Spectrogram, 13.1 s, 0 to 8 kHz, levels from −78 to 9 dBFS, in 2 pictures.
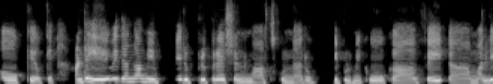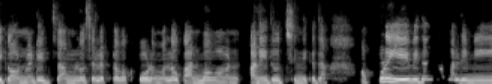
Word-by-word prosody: Okay 220 Hz, -1 st, 0 dB
okay. 195 Hz, -, -6 dB, 0.3 s
అంటే 255 Hz, +4 st, +6 dB, 0.2 s
ఏ -, -, +10 dB
విధంగా 285 Hz, +1 st, +1 dB
మీ 270 Hz, -, +6 dB, 0.3 s
మీరు -, -, +7 dB, 0.2 s
ప్రిపరేషన్‌ని 475 Hz, -, +3 dB
మార్చుకున్నారు? 210 Hz, 0 st, -5 dB, 0.4 s
ఇప్పుడు 210 Hz, +1 st, -2 dB
మీకు 205 Hz, 0 st, -4 dB, 0.2 s
ఒక 210 Hz, -, -14 dB, 0.4 s
ఫే 210 Hz, -, +2 dB, 0.3 s
ఆహ్, 195 Hz, -1 st, -7 dB
మళ్ళీ 205 Hz, +4 st, +3 dB
గవర్నమెంట్ 215 Hz, +1 st, -4 dB
ఎగ్జామ్స్‌‌లో 200 Hz, +2 st, -6 dB
సెలెక్ట్ 205 Hz, +1 st, -4 dB
అవ్వకపోవడం 205 Hz, -2 st, -3 dB
వల్ల 205 Hz, +2 st, -2 dB
ఒక 225 Hz, -, -15 dB
అనుభవం 220 Hz, +2 st, -4 dB
అన్ 200 Hz, 0 st, -9 dB, 0.2 s
అనేదొచ్చింది 205 Hz, -1 st, -4 dB
కదా! 195 Hz, +1 st, -5 dB, 0.5 s
అప్పుడు 290 Hz, +8 st, 0 dB, 0.2 s
ఏ -, -, +9 dB
విధంగా 250 Hz, +5 st, -3 dB
మళ్ళీ 225 Hz, -1 st, -1 dB
మీ 215 Hz, 0 st, -3 dB
215 Hz, 135 wpm, -16 LUFS, 200-240 Hz, 0.5 s, ఏ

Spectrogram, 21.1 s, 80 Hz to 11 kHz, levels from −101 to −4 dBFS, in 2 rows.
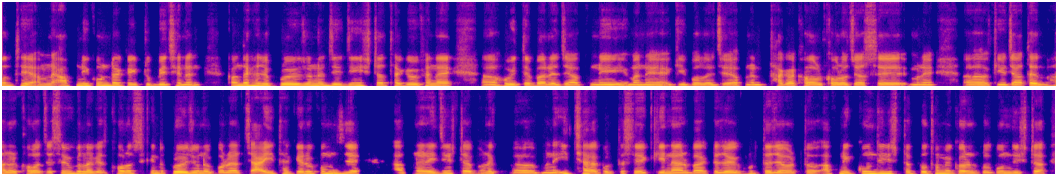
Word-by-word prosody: মধ্যে 175 Hz, +4 st, -2 dB
আমনে 155 Hz, +1 st, -4 dB
আপনি 200 Hz, +5 st, -2 dB
কোনটাকে 180 Hz, -3 st, +1 dB
একটু 165 Hz, -, -5 dB
বেছে 155 Hz, +2 st, +1 dB
নেন। -, -, 0 dB, 0.3 s
কারণ 185 Hz, -1 st, 0 dB
দেখা 195 Hz, +3 st, +4 dB
যায় 200 Hz, -, +1 dB
প্রয়োজনের 195 Hz, +1 st, +5 dB
যে -, -, +5 dB
জিনিসটা 175 Hz, 0 st, -1 dB
থাকে, 165 Hz, 0 st, 0 dB
ওখানে 160 Hz, 0 st, -1 dB, 0.4 s
আ -, -, -2 dB, 0.2 s
হইতে 155 Hz, +1 st, +1 dB
পারে 155 Hz, -1 st, +3 dB
যে, 150 Hz, -, -1 dB
আপনি 145 Hz, +1 st, -2 dB, 0.3 s
মানে 275 Hz, -1 st, +2 dB, 0.3 s
কি -, -, -1 dB
বলে? 135 Hz, 0 st, 0 dB
যে, -, -, -6 dB
আপনার 285 Hz, +2 st, -3 dB, 0.2 s
থাকা 160 Hz, -1 st, 0 dB
খাওয়ার 145 Hz, -2 st, +1 dB
খরচ 145 Hz, -1 st, +1 dB
আছে, 145 Hz, +1 st, -3 dB, 0.3 s
মানে 285 Hz, -1 st, 0 dB, 0.4 s
আ -, -, 0 dB, 0.2 s
কি -, -, -4 dB
যাতায়াত 150 Hz, +2 st, +3 dB
ভাড়ার 145 Hz, -2 st, 0 dB
খরচ 145 Hz, 0 st, 0 dB
আছে, -, -, -12 dB
এগুলো 220 Hz, -3 st, +2 dB, 0.3 s
খরচ 175 Hz, 0 st, +2 dB
কিন্তু 175 Hz, -1 st, -2 dB
প্রয়োজনে 175 Hz, -5 st, +6 dB
পড়ে। 140 Hz, -1 st, 0 dB
আর 140 Hz, -, -4 dB
চাই 165 Hz, -, +5 dB
থাকে 195 Hz, -1 st, -6 dB
এরকম 215 Hz, +2 st, -1 dB, 0.2 s
যে, 175 Hz, -1 st, +3 dB, 0.5 s
আপনার 165 Hz, +2 st, -2 dB
এই 155 Hz, -, -1 dB
জিনিসটা 170 Hz, 0 st, -2 dB, 0.2 s
অনেক 155 Hz, -2 st, -3 dB, 0.2 s
আ -, -, +1 dB, 0.2 s
মানে 290 Hz, 0 st, 0 dB
ইচ্ছা 185 Hz, 0 st, 0 dB, 0.2 s
করতেছে 155 Hz, +1 st, -4 dB, 0.2 s
কেনার 155 Hz, -2 st, +2 dB
বা 145 Hz, -, +3 dB
একটা 150 Hz, -, -5 dB
জায়গায় 150 Hz, -2 st, +2 dB
ঘুরতে 165 Hz, 0 st, -3 dB
যাওয়ার। 145 Hz, 0 st, 0 dB
তো 180 Hz, -, -3 dB, 0.2 s
আপনি 195 Hz, +3 st, -3 dB, 0.2 s
কোন 215 Hz, 0 st, +4 dB
জিনিসটা 215 Hz, -3 st, +1 dB
১ম 195 Hz, -1 st, +1 dB
এ -, -, -5 dB
করেন, 165 Hz, -1 st, +3 dB
কো -, -, -3 dB
কোন 165 Hz, -, -1 dB
জিনিসটা 155 Hz, 0 st, -1 dB
170 Hz, 200 wpm, -23 LUFS, 155-190 Hz, 0.5 s, প্রয়োজনে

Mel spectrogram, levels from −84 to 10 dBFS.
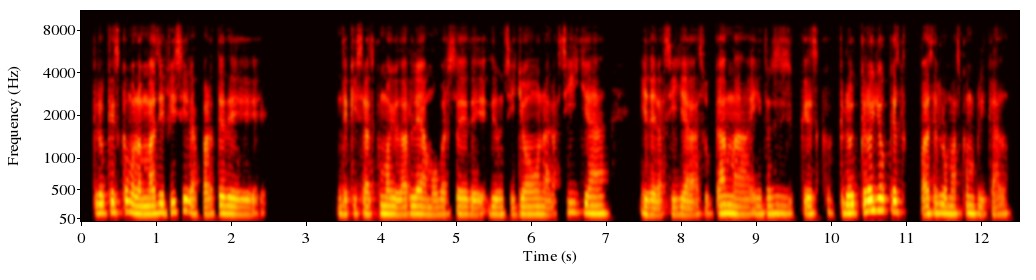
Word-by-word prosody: creo 140 Hz, -1 st, +2 dB
que 155 Hz, -, +3 dB
es 155 Hz, -, 0 dB
como 155 Hz, -2 st, +3 dB
lo 125 Hz, -2 st, +4 dB
más 125 Hz, +1 st, +4 dB
difícil, 150 Hz, +4 st, +1 dB
aparte 125 Hz, +2 st, -1 dB
de 115 Hz, -2 st, -1 dB, 0.9 s
de 120 Hz, -2 st, -3 dB
quizás 115 Hz, 0 st, -3 dB
como 130 Hz, 0 st, +1 dB
ayudarle 120 Hz, +1 st, +2 dB
a 120 Hz, -, -1 dB
moverse 115 Hz, +1 st, -3 dB
de 110 Hz, -1 st, -2 dB
de 120 Hz, -2 st, -1 dB
un 115 Hz, +1 st, -3 dB
sillón 120 Hz, 0 st, -1 dB
a 110 Hz, -, -6 dB
la 110 Hz, -, -10 dB
silla 140 Hz, -4 st, 0 dB, 0.4 s
y 120 Hz, -, +1 dB
de 110 Hz, -1 st, +1 dB
la 105 Hz, 0 st, -3 dB
silla 115 Hz, -2 st, -2 dB
a 120 Hz, -, -6 dB
su 135 Hz, +2 st, -11 dB
cama, 125 Hz, -3 st, +1 dB
y 120 Hz, -, -4 dB
entonces, 125 Hz, +2 st, -3 dB
que -, -, -1 dB
es 125 Hz, +1 st, -2 dB
q -, -, -13 dB
creo 135 Hz, +1 st, +3 dB
creo 165 Hz, +3 st, +8 dB
yo 180 Hz, 0 st, +4 dB
que 165 Hz, -, +6 dB
est 160 Hz, -, -2 dB, 0.3 s
va 120 Hz, -, +2 dB
a -, -, +3 dB
ser 140 Hz, +1 st, +1 dB
lo 135 Hz, -2 st, +2 dB
más 125 Hz, +1 st, -1 dB
complicado. 130 Hz, -1 st, -4 dB
125 Hz, 215 wpm, -21 LUFS, 115-135 Hz, 0.9 s, creo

